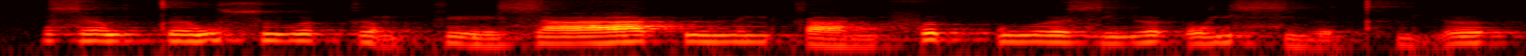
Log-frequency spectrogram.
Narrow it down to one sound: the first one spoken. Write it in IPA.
z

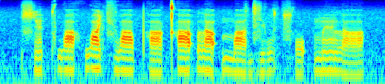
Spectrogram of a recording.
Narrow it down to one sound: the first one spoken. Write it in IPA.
ɕ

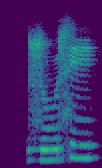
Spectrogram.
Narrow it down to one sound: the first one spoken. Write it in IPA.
z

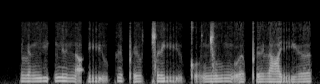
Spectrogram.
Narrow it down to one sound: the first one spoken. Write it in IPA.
l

